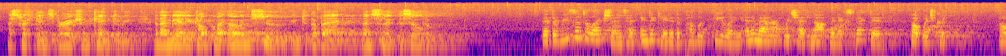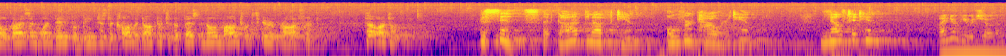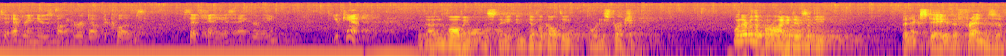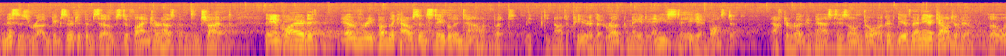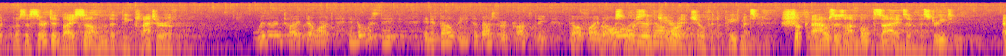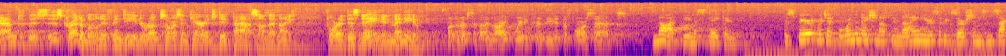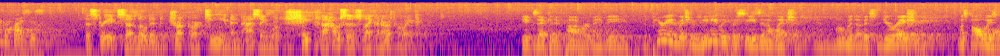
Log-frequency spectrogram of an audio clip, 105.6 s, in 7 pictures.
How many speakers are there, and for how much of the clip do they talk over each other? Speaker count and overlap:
seven, about 1%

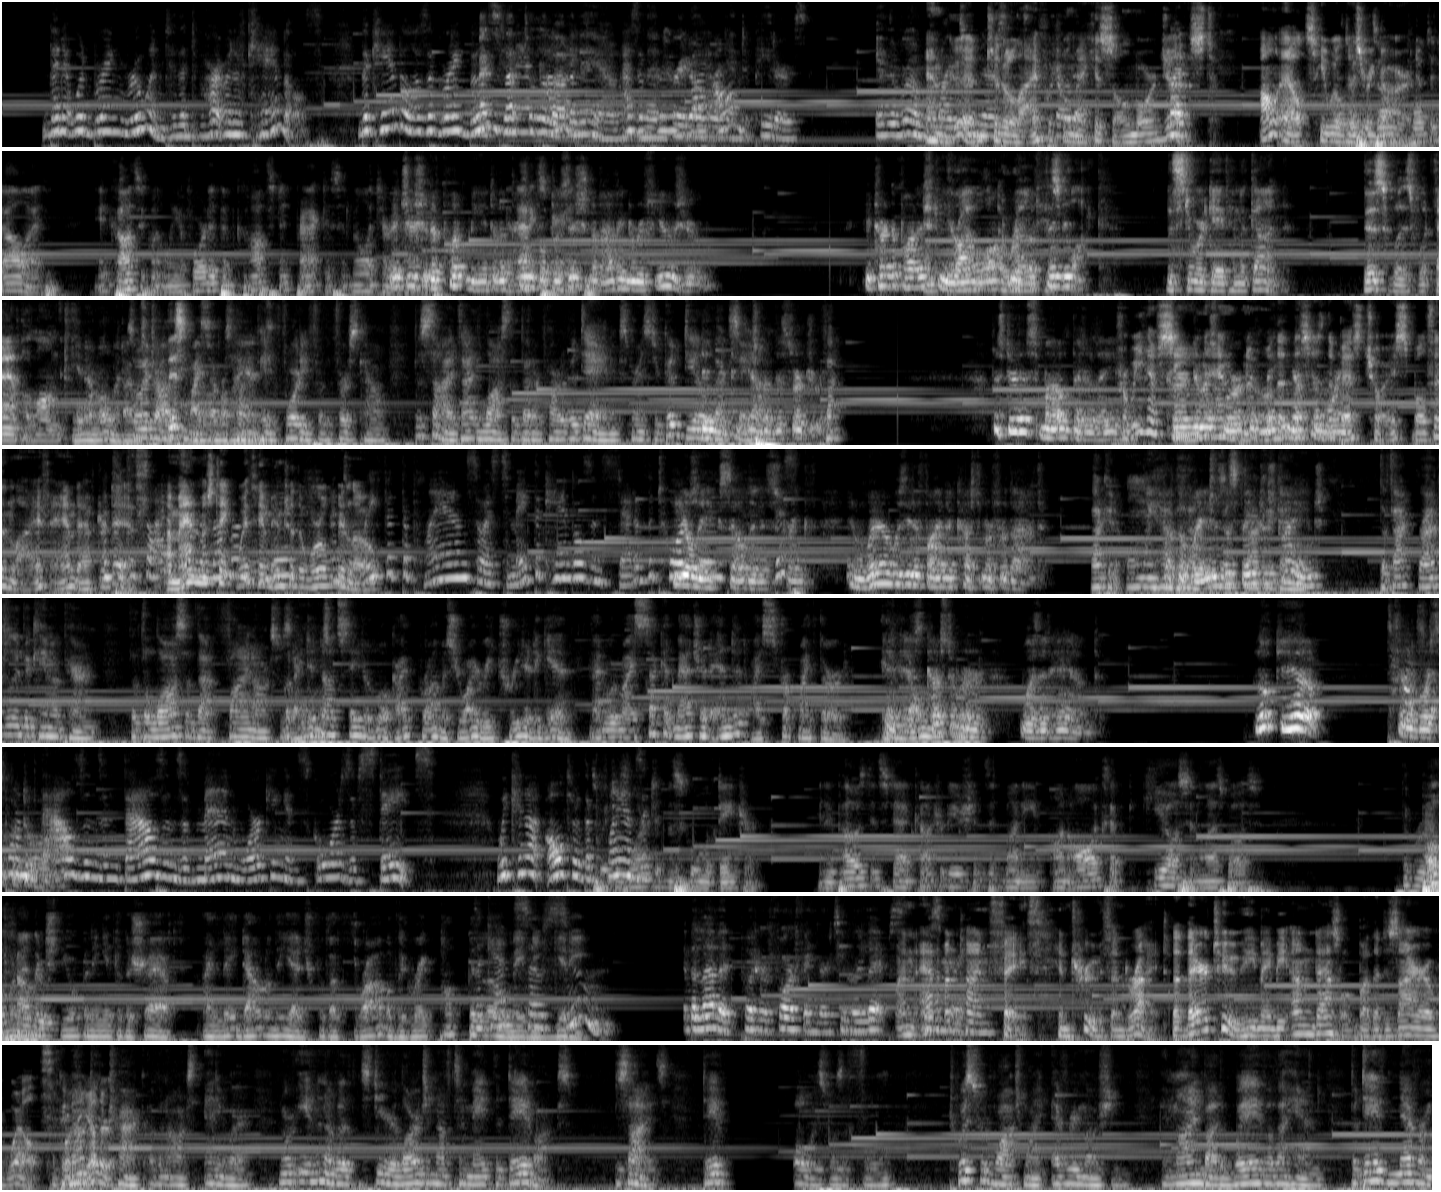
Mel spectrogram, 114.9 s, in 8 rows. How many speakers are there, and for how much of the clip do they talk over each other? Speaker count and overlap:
eight, about 26%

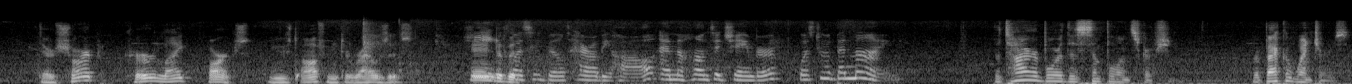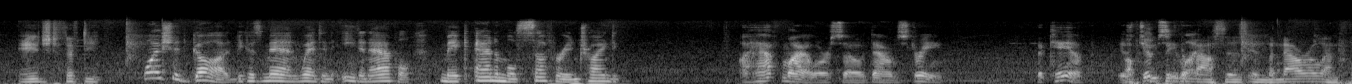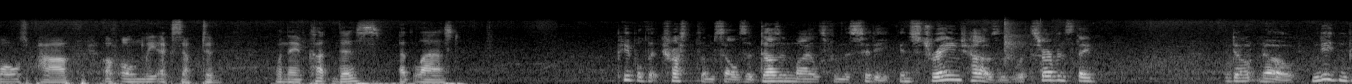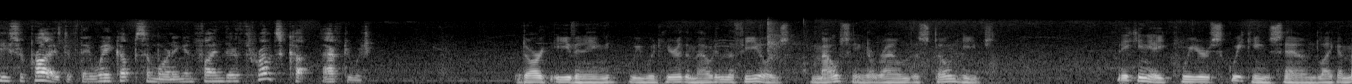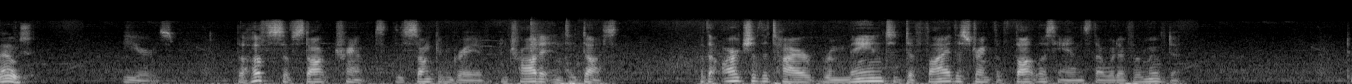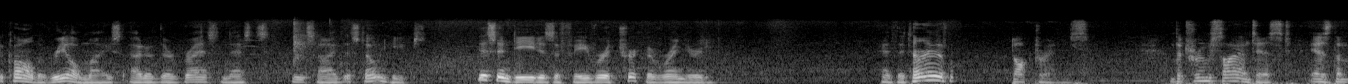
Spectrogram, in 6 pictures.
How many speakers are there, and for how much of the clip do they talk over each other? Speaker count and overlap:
eight, about 2%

